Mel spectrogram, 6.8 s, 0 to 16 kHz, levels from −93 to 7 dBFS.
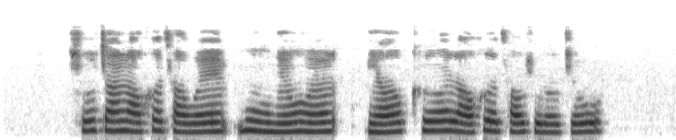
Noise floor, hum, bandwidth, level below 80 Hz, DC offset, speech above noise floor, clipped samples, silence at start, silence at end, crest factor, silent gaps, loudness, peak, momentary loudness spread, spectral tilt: -76 dBFS; none; 7.2 kHz; -64 dBFS; under 0.1%; 60 dB; under 0.1%; 0.7 s; 0.75 s; 14 dB; none; -17 LUFS; -2 dBFS; 6 LU; -5.5 dB/octave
